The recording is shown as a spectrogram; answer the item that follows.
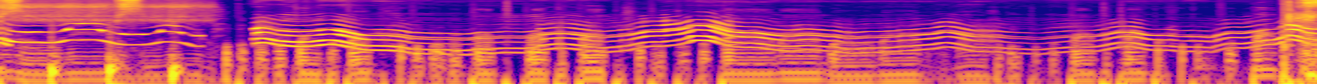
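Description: Multi-tracked a cappella voices singing a wordless progressive-metal line that slides continuously up and down in pitch, over a low vocal rhythm pulsing underneath.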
